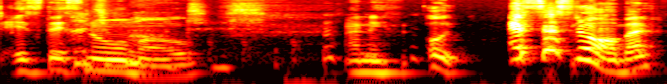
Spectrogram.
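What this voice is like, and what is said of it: Poor attempt at Geordie accent. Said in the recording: “I tried to do a Geordie accent. Awful.”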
